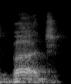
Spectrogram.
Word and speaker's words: bhaj: comes from a root which is budge pronounced for better just like in this word buds like don't budge an inch so that's exactly how you pronounce it and so you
